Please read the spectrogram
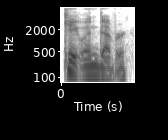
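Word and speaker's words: Kaitlyn Dever: That's clearly Caitlin Dever. – Caitlin Dever? – Because it's just never with a D, though.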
